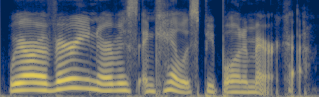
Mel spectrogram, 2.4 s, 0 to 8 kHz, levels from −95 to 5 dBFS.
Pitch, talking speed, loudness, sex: 210 Hz, 250 wpm, -17 LUFS, female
